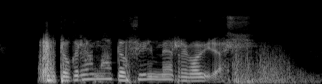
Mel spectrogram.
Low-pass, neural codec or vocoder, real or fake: 9.9 kHz; none; real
